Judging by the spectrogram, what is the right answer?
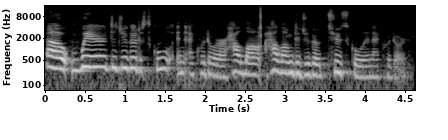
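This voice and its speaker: A woman interviewing, asking questions gently and rephrasing them to help the speaker understand. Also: on the high side, brisk. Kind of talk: oral history interview.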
